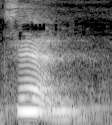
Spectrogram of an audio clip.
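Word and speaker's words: jinn: going to talk really quickly about what are gin so they are spelled j-i-n-n or d-j-i-n-n um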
